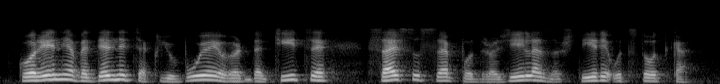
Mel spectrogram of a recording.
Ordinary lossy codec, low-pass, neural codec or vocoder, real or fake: none; 5.4 kHz; codec, 16 kHz, 0.7 kbps, FocalCodec; fake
